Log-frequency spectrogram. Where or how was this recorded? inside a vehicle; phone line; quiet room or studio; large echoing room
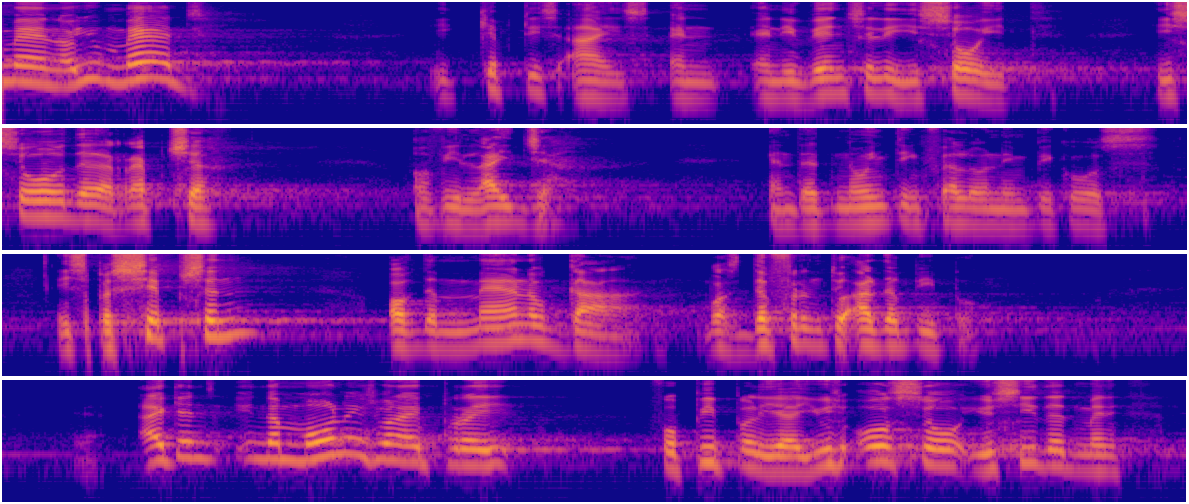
large echoing room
